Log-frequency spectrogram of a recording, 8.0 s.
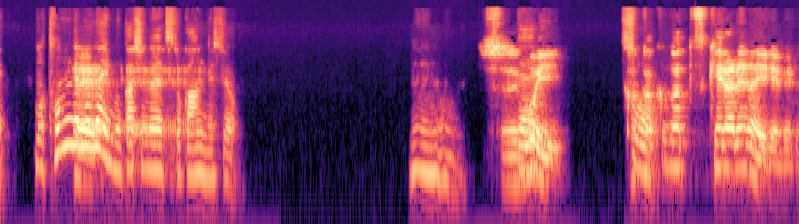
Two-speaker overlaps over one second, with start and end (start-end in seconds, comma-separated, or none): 0.7-2.2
